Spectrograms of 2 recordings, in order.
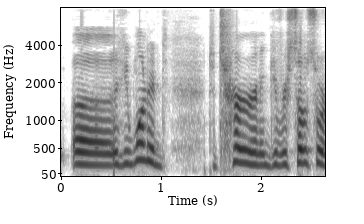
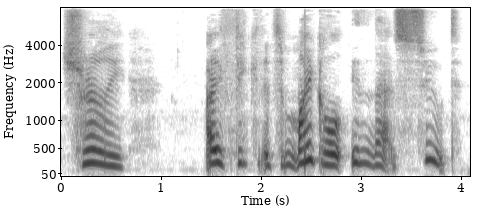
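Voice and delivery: softer, slower hushed confession; dropped to a whisper; 2 semitones higher, 6 dB quieter, slower than usual. A narrator's reading. Carlton telling Charlie a dreadful secret, hushed. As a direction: hush it as if afraid to be heard. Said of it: "his voice dropped to a whisper".

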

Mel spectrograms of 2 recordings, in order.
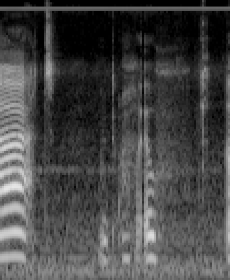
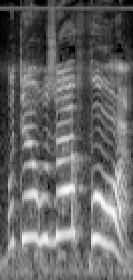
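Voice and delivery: much higher, louder and fast yell; high angry yell; high indignant shout; 8 semitones higher, 5 dB louder, faster than usual. Real, not acted. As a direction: yell it in disbelief.

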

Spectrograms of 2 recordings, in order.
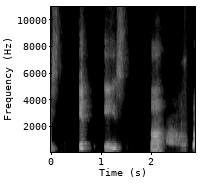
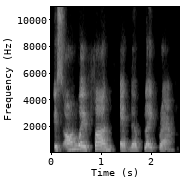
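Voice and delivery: "It's always fun at the playground" said slowly and clearly, each word separate; slow model reading; slower than usual. Shown as a demonstration. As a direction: read it slowly for the child to copy. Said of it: "từ này điền là từ fun".

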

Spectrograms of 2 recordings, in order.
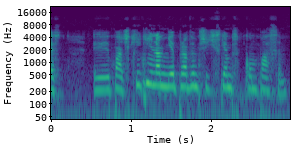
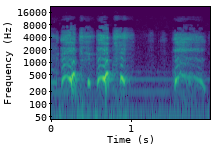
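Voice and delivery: high squealing laugh, loud; 12 semitones higher, 7 dB louder than usual. Real, not acted. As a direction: burst into a high-pitched cackle. Laughing after falling off the map.

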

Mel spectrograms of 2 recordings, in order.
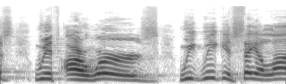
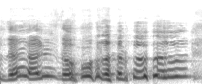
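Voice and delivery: hammed-up higher-pitched laughing wail; mock laugh-crying; 5 semitones higher than usual. Father imitating his stressed-out daughter over an exam, mock laugh-cry. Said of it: "she, she laugh cries".

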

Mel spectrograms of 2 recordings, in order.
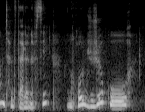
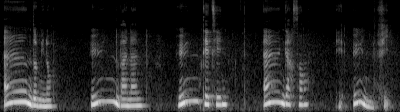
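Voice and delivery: each article UN or UNE stressed, higher and louder; emphatic model answers; 4 semitones higher, 4 dB louder, much slower than usual. Shown as a demonstration. Teacher reading out the answers to the class, stressing each article. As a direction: read out the answers, hitting every article. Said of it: "راني حليت".

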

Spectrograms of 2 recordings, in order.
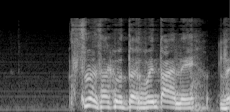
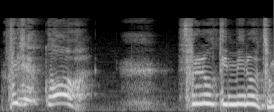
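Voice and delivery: much higher, raging shout; furious outburst; 11 semitones higher than usual. Real, not acted. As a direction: explode at the last-minute goal. Conceding a last-minute goal.

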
